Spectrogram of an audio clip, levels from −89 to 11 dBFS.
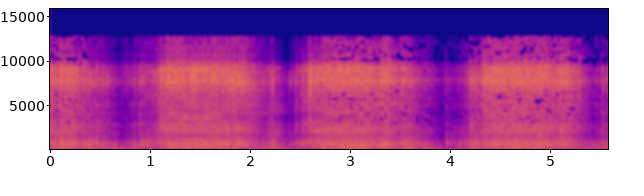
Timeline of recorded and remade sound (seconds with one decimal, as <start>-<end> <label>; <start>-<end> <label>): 0.0-0.4 recorded; 0.4-2.8 remade; 2.8-5.6 recorded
